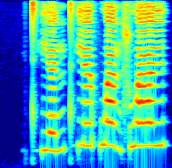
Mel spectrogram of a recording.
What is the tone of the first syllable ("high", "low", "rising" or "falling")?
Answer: rising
